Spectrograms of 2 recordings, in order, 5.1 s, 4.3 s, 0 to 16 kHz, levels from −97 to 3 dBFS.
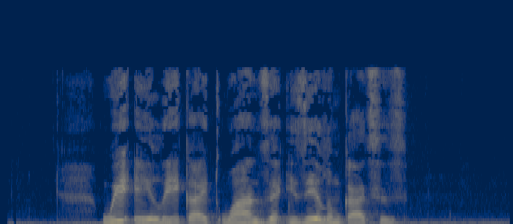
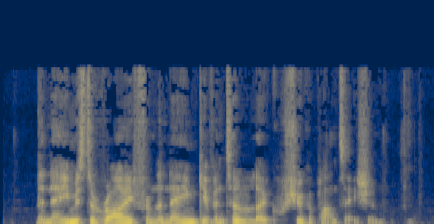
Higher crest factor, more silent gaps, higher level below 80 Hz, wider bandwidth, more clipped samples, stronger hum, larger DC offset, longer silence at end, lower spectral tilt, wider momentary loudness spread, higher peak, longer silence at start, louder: about the same, 20 dB vs 18 dB; neither; second, -66 dBFS vs -60 dBFS; about the same, 11.5 kHz vs 11.5 kHz; neither; neither; neither; second, 0.1 s vs 0.5 s; about the same, -4 dB/octave vs -5 dB/octave; about the same, 12 LU vs 12 LU; second, -26 dBFS vs -4 dBFS; second, 0.1 s vs 0.35 s; second, -43 LUFS vs -20 LUFS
